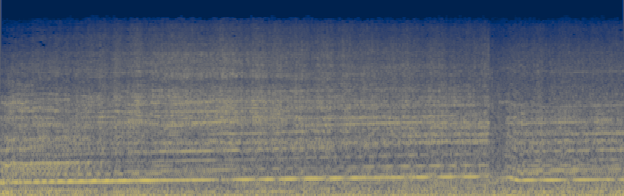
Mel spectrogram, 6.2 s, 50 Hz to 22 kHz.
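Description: Supercharged 6.2-litre LT4 V8 of a 2018 Chevrolet Camaro ZL1 1LE pulling hard under acceleration, heard from inside the cabin. Its pitch climbs steadily, with a quick upshift right at the start and another about five seconds in.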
